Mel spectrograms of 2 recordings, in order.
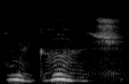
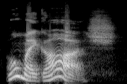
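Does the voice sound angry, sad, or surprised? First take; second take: sad; surprised. First: It is said in a sad tone. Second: It is said in a surprised tone. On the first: The speaker feels sorrow about something. "if we're sad" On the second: The speaker did not expect something. "if we're surprised"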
